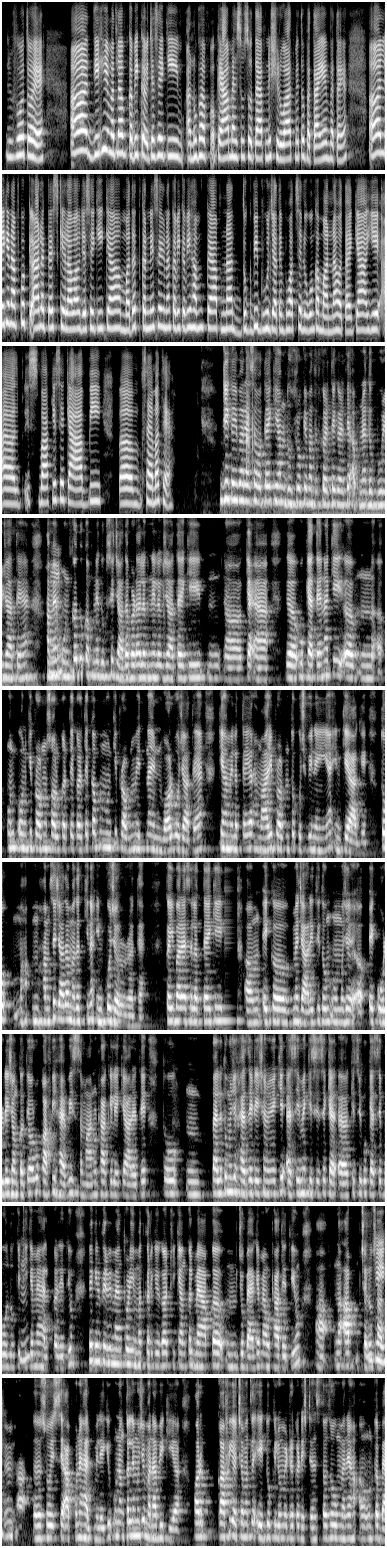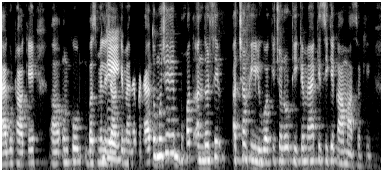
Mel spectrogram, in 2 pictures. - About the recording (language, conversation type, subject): Hindi, podcast, क्या दूसरों की मदद करने से जीवन अधिक अर्थपूर्ण हो जाता है?
- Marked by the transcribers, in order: static; tapping; in English: "प्रॉब्लम सॉल्व"; in English: "प्रॉब्लम"; in English: "इन्वॉल्व"; in English: "प्रॉब्लम"; distorted speech; in English: "ओल्ड ऐज"; in English: "हैवी"; in English: "हेजिटेशन"; in English: "हेल्प"; in English: "बैग"; in English: "सो"; in English: "हेल्प"; in English: "डिस्टेंस"; in English: "बैग"; in English: "फ़ील"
